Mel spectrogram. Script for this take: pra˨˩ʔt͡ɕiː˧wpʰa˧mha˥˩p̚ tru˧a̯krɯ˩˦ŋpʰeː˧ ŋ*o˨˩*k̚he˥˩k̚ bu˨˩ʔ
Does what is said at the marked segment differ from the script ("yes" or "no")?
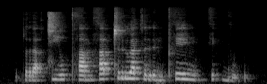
yes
